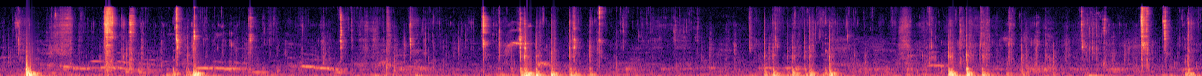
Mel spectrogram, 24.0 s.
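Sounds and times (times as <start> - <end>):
wet chewing and lip smacks: 2.6 - 10.2, 20.1 - 23.7.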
